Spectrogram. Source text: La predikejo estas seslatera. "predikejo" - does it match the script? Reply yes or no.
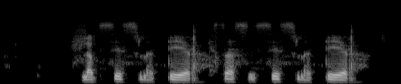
no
